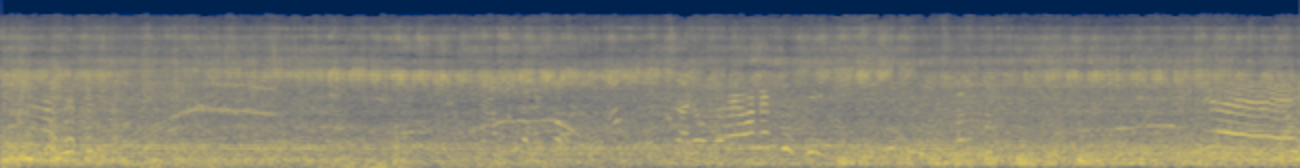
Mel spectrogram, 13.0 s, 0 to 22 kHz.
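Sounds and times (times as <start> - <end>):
children calling out: 0.0 - 6.3, 10.7 - 13.0
coaster train on steel track: 0.0 - 13.0
fairground machinery drone: 0.0 - 13.0.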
